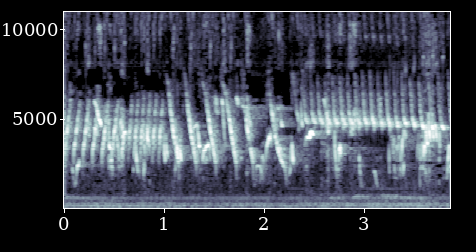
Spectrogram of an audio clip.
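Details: Canary singing from a 2-in-1 masteran tutoring recording: rapid rattling trills and sweeping high notes giving way to a long, even trilled roll, with a soft constant low hum behind.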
